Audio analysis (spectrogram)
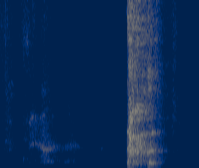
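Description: A faint throaty sound, then a single short, harsh cough close up, followed by quiet.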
